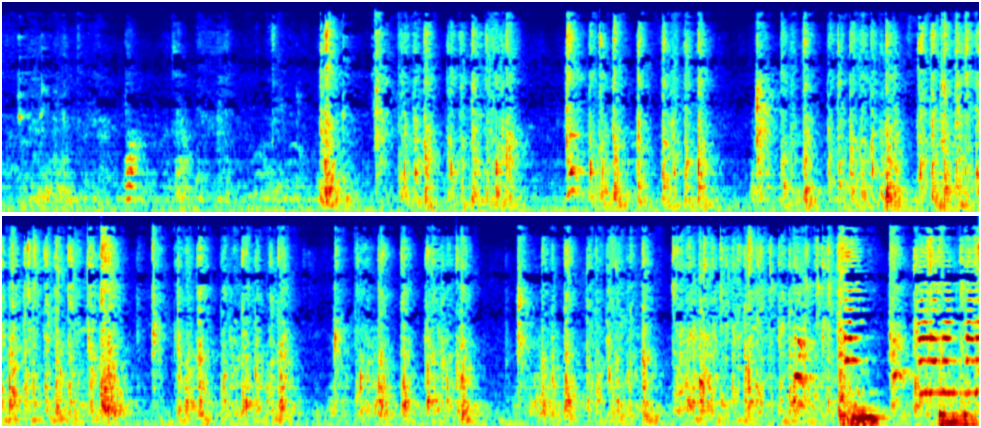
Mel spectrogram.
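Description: Tap shoes striking a wooden stage floor in rapid, unaccompanied tap-dance rhythms, played in phrases with brief pauses between them.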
